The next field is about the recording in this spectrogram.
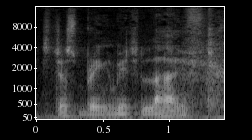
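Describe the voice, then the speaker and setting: An actor with a British accent playing a seasoned, gruff middle-aged police chief in a radio drama, measured, ruminative and commanding, with a husky voice. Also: male voice, deep voice, a little hiss or hum. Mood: relaxed, thoughtful.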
